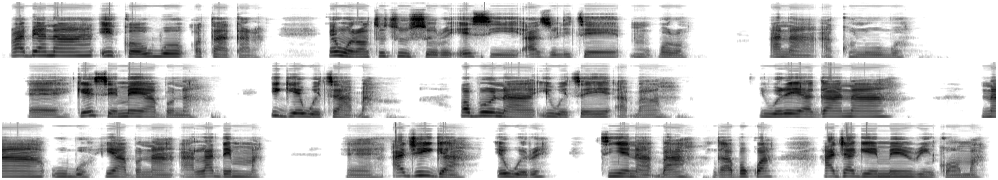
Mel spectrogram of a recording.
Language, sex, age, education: Igbo, female, 46-60, tertiary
